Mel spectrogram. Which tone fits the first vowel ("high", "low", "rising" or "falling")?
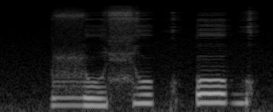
low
